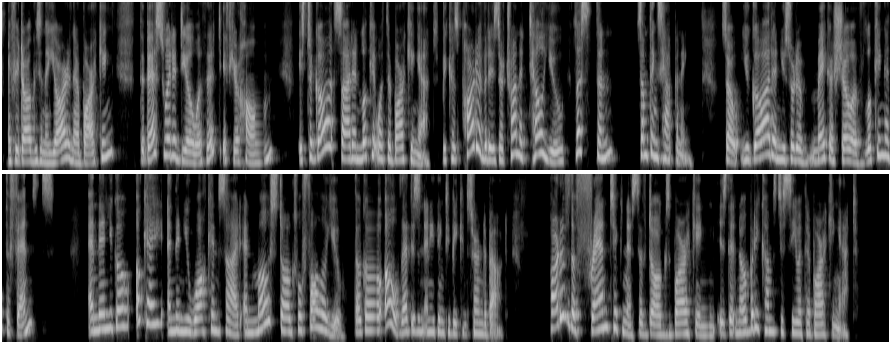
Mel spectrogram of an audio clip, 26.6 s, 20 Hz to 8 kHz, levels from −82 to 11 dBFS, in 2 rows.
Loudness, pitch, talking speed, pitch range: -18 LUFS, 225 Hz, 230 wpm, 195-270 Hz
